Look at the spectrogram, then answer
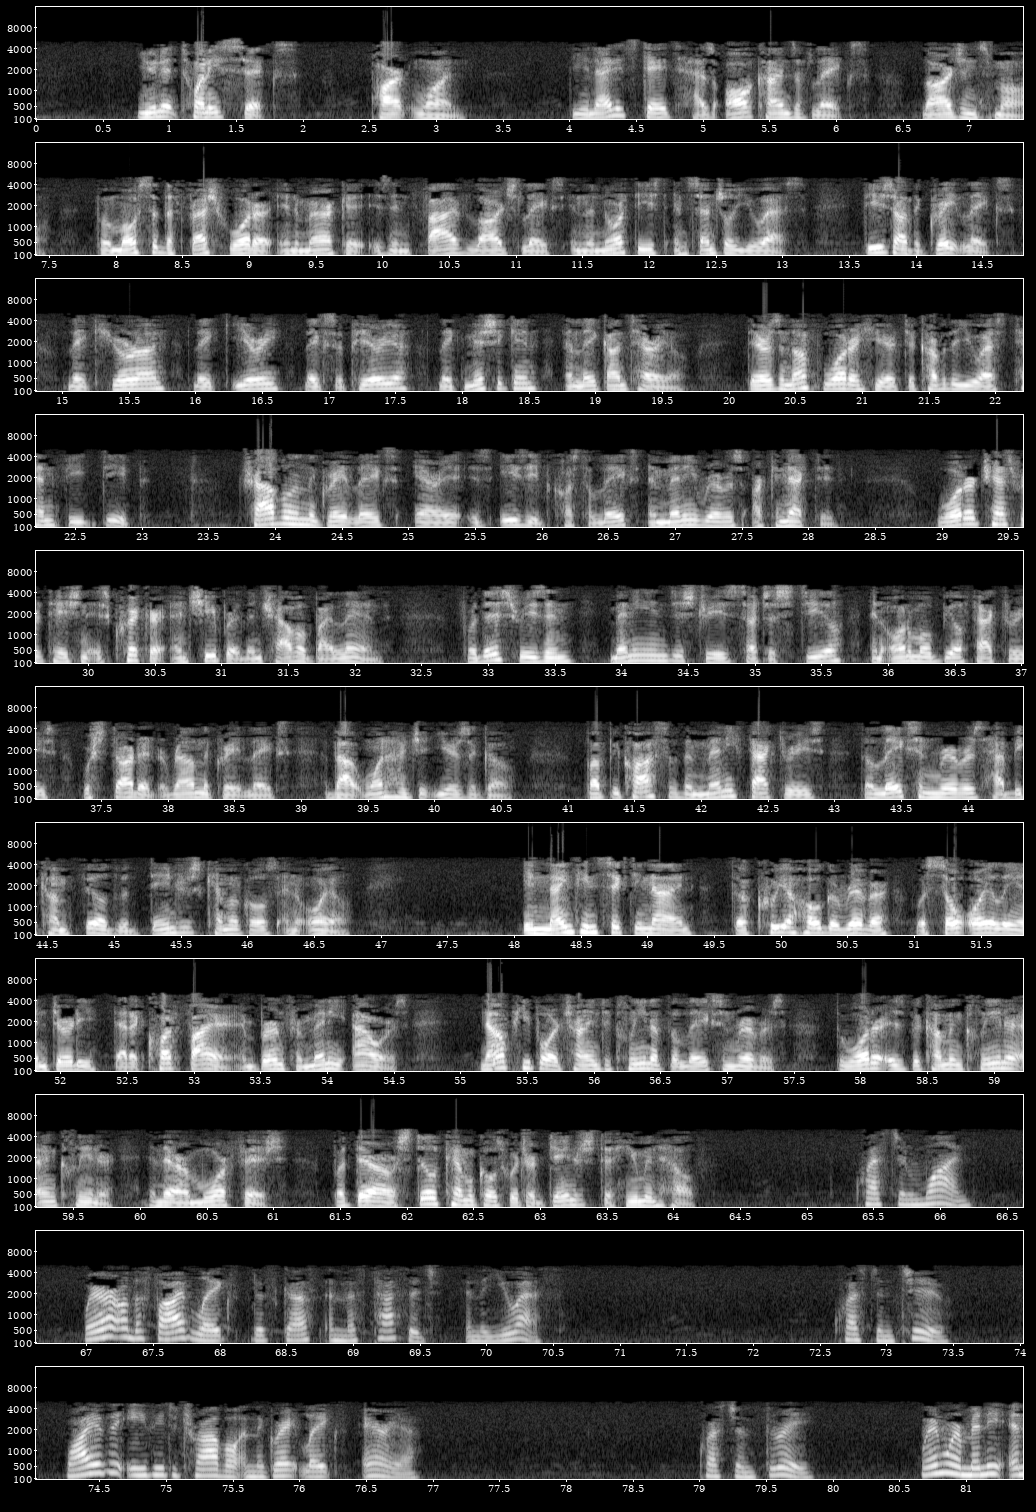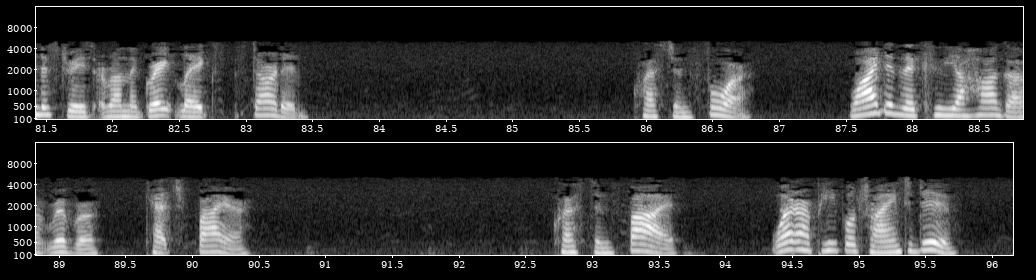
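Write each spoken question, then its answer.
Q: Where are the 5 lakes discussed in this passage in the U.S.?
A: In the northeast and central U.S.

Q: Why is it easy to travel in the Great Lakes area?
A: The lakes and many rivers are connected

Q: When were many industries around the Great Lakes started?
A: About 100 years ago

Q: Why did the Cuyahoga River catch fire?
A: It was so oily and dirty

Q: What are people trying to do?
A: Clean up the lakes and rivers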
